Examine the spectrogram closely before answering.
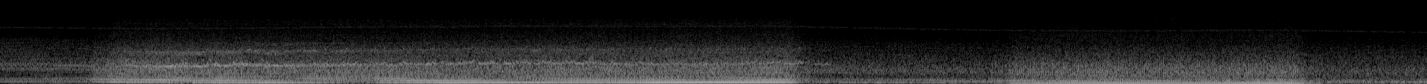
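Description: A truck's diesel engine rumbles and revs as it accelerates through gear changes.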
